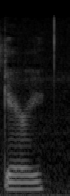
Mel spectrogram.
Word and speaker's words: Gerry: His name is Gary. – Aw. – But it's spelled Jerry with a G. Oh. Like G E R R Y.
